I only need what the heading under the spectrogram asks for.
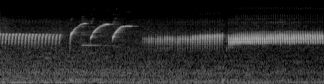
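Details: Singing canary with faint hiss behind: an even roll, three quick rising swoops, then long fast trills at mid-high pitch.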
